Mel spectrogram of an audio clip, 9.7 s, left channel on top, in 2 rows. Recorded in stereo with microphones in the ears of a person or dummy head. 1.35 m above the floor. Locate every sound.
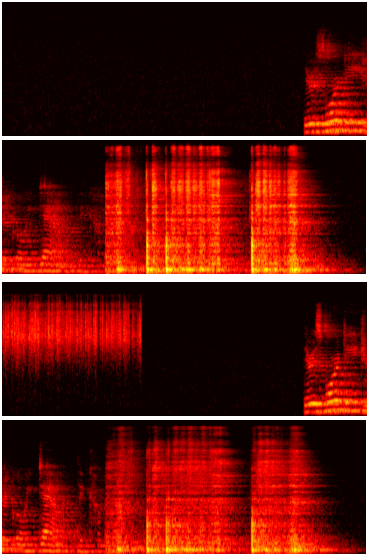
4.0 s a woman speaking: 80° right, 4 m
6.2 s writing: 75° left (ahead or behind), 1.4 m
